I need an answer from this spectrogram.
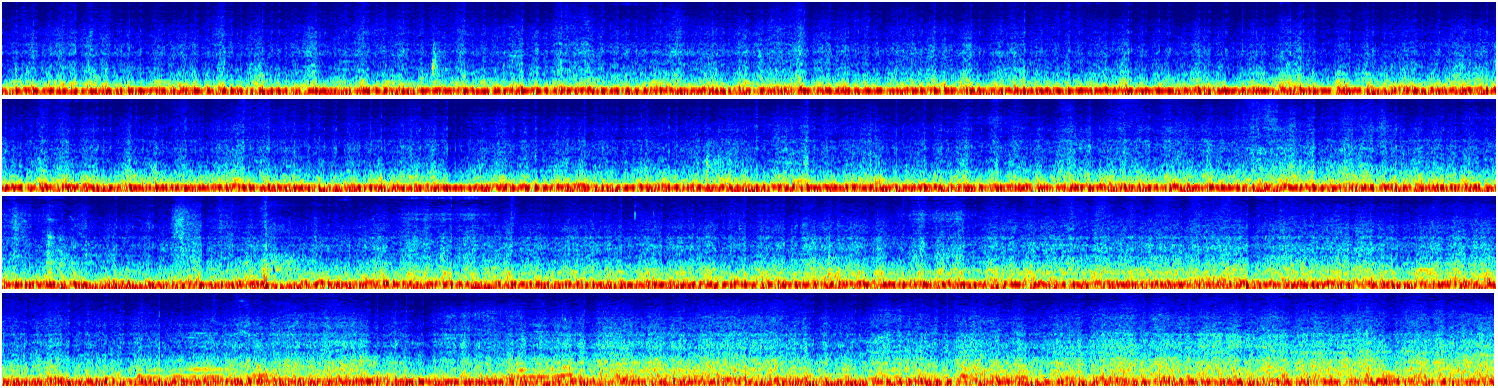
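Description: Passenger train running, heard from on board: a steady low rumble of wheels on rails.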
